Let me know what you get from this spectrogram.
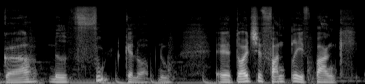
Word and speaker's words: Deutsche Pfandbriefbank: Det hedder Deutsche Pfandbriefbank. Kan du ikke lige prøve at forklare, hvad det er, og måske lige give en bedre udtale af det? – Jo, altså Deutsche Pfandbriefbank er en tysk bank, som er kommet i problemer.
